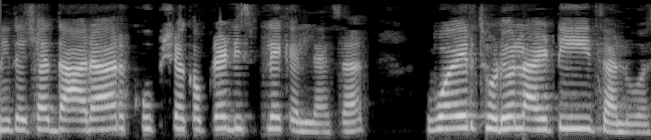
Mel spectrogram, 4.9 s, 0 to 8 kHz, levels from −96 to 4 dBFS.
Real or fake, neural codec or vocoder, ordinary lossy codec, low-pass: real; none; AAC, 32 kbps; 7.2 kHz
